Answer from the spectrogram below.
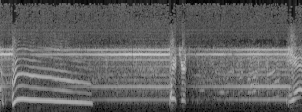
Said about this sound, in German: Drei Astronauten flogen zum Mond und auf seiner erdabgewandten Seite machten sie diese Tonbandaufnahmen, die aus ihrem Funkgerät kamen. Hast du diesen pfeifenden Ton auch gehört? Klingt wie Space-Musik.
